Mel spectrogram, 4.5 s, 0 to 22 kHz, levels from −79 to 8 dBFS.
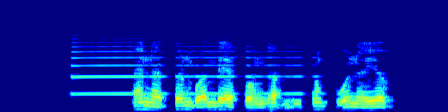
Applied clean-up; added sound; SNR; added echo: neural mask model RNNoise.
